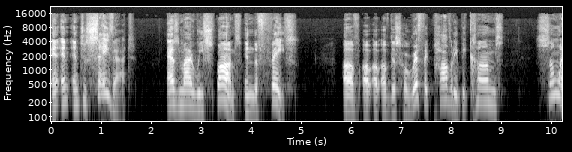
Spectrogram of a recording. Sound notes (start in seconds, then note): none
